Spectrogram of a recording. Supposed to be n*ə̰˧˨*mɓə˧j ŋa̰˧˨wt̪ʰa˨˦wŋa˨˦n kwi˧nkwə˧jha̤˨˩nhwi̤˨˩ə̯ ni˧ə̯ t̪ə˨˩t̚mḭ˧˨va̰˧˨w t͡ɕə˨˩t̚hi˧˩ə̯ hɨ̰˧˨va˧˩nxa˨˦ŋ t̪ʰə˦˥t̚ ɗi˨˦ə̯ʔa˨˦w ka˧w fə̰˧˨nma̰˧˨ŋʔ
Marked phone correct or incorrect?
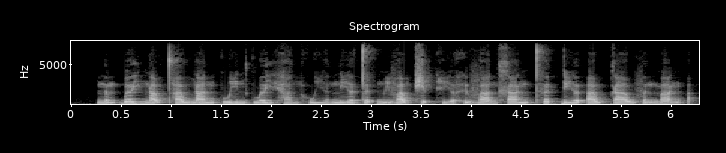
correct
